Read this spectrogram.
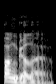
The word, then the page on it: bungalow: anglais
